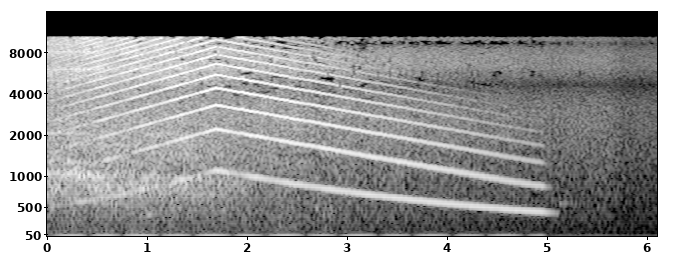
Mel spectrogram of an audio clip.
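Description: An electronic goal siren wails, sweeping up and then down.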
